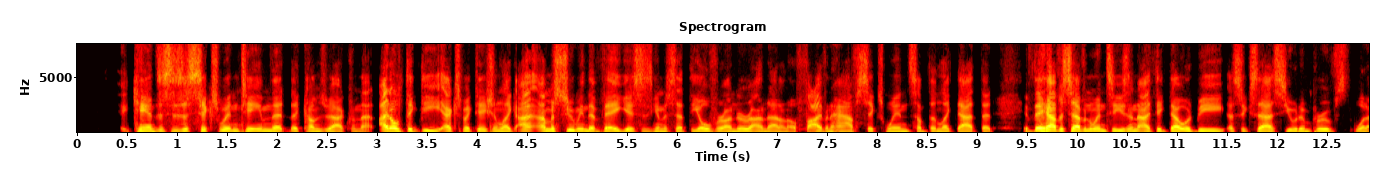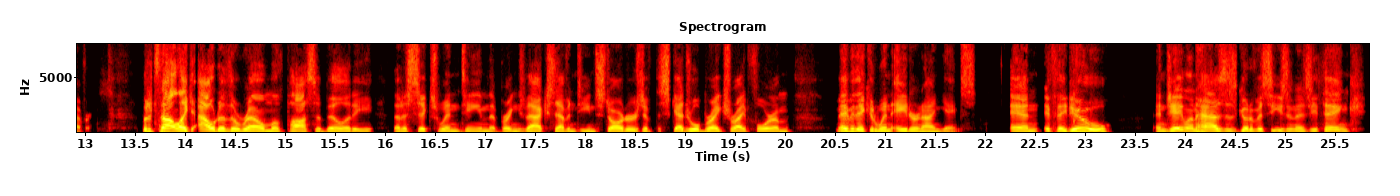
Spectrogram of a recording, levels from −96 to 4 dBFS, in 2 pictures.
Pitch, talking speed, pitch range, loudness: 120 Hz, 260 wpm, 110-145 Hz, -27 LUFS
